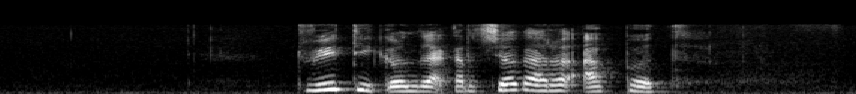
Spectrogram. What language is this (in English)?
Javanese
